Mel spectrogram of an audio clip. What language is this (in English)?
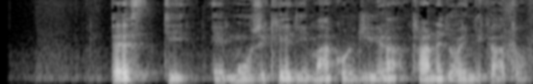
Italian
